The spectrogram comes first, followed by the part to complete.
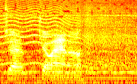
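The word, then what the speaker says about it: Johanna: Let's now be Joanna. That's how you pronounce it, right? It's a silent H.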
